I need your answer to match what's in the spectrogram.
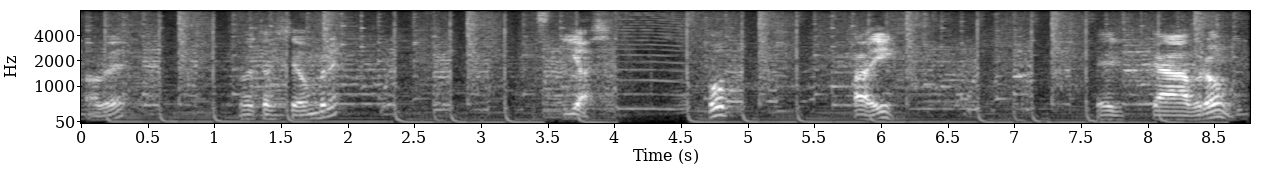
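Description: A young man from Spain, commentating his own gameplay in an excitable way, swearing often and bursting into loud shouts. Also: medium pitch, drawn-out words, pauses often, over music. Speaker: gaming youtuber.

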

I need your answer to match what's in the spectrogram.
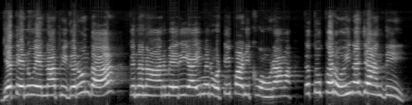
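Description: A woman playing a scolding, sharp-tongued middle-aged mother-in-law in a family web drama, nagging and reproachful. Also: very high-pitched, a little fast.

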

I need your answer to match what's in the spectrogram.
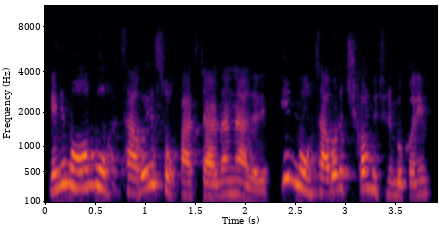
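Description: A man teaching English in a casual live online class, talking fast and animated and often thanking viewers. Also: sits high. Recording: dull lo-fi livestream audio.

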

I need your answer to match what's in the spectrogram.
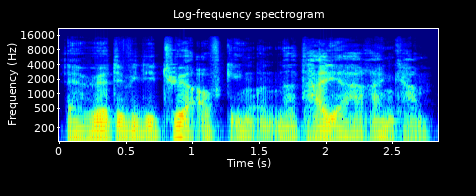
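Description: A man reading a German crime audiobook in a calm, measured way. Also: extremely low pitch, vocal fry, slightly rough. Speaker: audiobook narrator. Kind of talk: scripted narration.

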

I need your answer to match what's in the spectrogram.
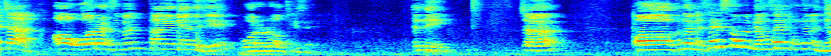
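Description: A man with a very high, bright voice lectures on grammar to students. He keeps asking rhetorical questions and repeating key points. He sounds far from the mic in a strongly echoing room. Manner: repetitive, quizzing students, many rhetorical questions. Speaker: middle school English teacher.

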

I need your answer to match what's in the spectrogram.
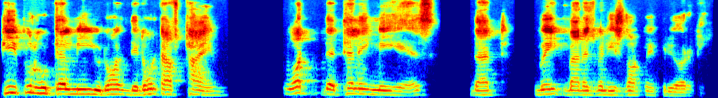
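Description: A man's voice: a little high, moderate pace, fairly bright tone, rough recording. A middle-aged man, a doctor, giving a casual, earnest talk on weight loss, explaining with frequent restarts. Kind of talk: informal health talk.

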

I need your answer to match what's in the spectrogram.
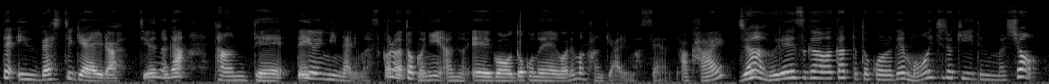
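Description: A woman's voice: a little high, expressive. Woman teacher drilling English phrases. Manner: slow, careful model phrases and fast explanations; repeats drill phrases for learners. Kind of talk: language lesson.

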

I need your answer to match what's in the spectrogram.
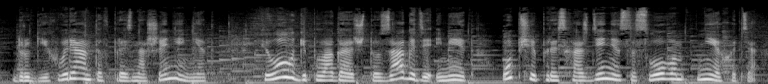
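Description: A woman presenting a short broadcast segment on correct speech, in a clear, instructive and friendly manner. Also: fairly low pitch. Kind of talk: scripted broadcast talk.

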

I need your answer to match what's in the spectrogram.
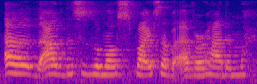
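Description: A young woman vlogging at a table at home while eating spicy food, excitable and dramatic, exclaiming and repeating herself. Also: sits high, brisk. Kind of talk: casual mukbang vlog. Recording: echoey room with background noise.

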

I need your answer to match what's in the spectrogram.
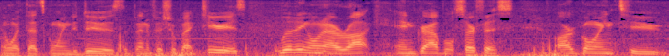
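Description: Low-voiced man explaining a pond build outdoors. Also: steady tone, normal speed. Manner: plain, explanatory, loose restarts. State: out of breath. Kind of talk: casual on-site walkthrough. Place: outdoor backyard construction site. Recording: outdoor recording with wind noise.

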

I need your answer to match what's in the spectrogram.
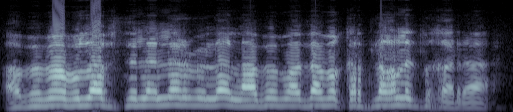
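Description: A man's voice: sits high, moderate pace, no room sound, lightly acted. An actor playing a blustering, loyal henchman in a comedy film. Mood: threatening. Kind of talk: Turkish comedy film acting. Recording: dull old film soundtrack.

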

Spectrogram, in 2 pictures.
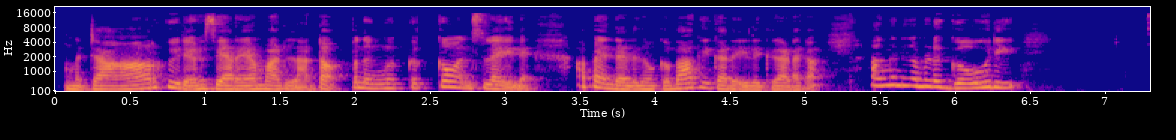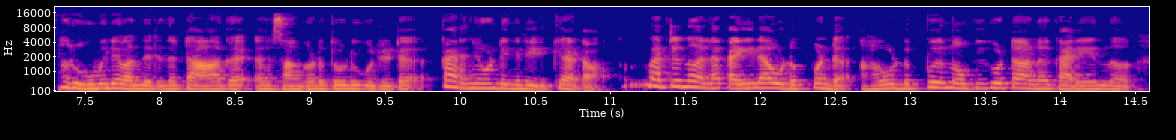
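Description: A woman's voice: mid-range voice, animated, fast. A woman talking casually as she recaps a TV serial episode, often asking listeners questions and acting out the characters' lines. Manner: chatty, with many fillers, asks listeners questions, acts out quoted dialogue.

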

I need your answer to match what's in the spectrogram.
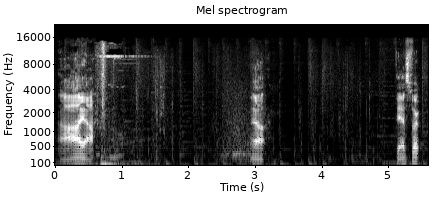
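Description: A man in his thirties doing casual live gaming commentary into a close mic, with slangy swearing and frustrated exclamations, swinging between muttering and shouting. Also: sits low, fairly even intonation, very slow, faint music behind. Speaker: livestreamer playing a video game. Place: small dim indoor streaming room. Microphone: close studio microphone on arm, headset.

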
